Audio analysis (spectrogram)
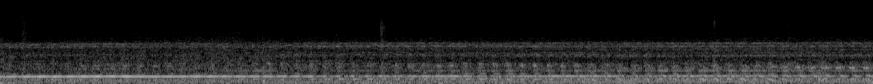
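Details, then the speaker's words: Forest River Surveyor Legend 240BHLE RV power slide-out retracting from the control panel: quiet steady electric hum with faint constant whine, normal operation; a click-grind at the end signals when to stop the motor. "I'm gonna push slide out in, and you can hear it sliding in."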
